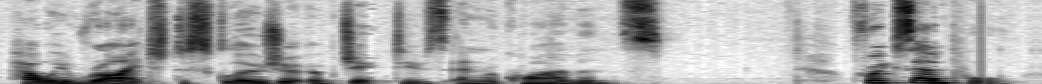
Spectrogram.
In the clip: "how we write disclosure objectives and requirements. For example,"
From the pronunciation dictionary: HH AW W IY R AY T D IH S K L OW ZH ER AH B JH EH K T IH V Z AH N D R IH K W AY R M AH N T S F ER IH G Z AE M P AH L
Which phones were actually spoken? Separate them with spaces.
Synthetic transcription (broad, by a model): HH AW W IY R AY T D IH S K L OW ZH ER AH B JH EH K T IH V Z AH N R IH K W AY R M AH N T S F ER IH G Z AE M P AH L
